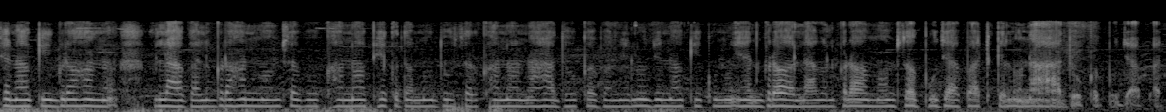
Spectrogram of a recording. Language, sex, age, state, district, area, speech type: Maithili, female, 30-45, Bihar, Darbhanga, urban, spontaneous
